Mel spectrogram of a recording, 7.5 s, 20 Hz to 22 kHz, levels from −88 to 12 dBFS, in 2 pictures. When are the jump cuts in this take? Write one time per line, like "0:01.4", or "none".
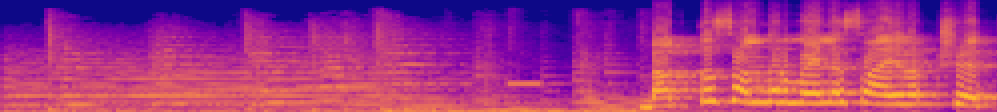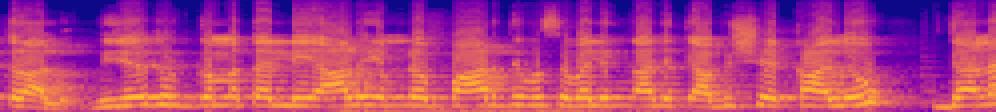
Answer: none

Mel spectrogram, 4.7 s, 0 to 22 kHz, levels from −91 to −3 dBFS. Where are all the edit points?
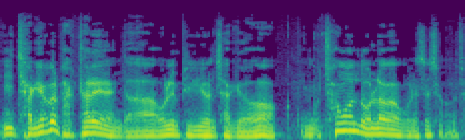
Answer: none

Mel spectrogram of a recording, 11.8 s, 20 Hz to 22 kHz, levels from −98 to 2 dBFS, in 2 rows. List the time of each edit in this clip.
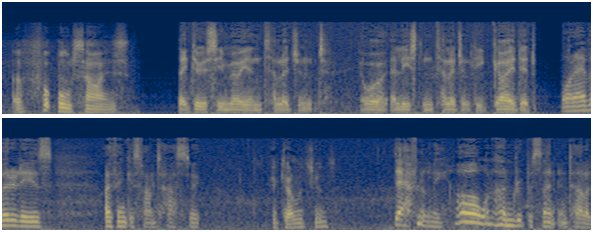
none

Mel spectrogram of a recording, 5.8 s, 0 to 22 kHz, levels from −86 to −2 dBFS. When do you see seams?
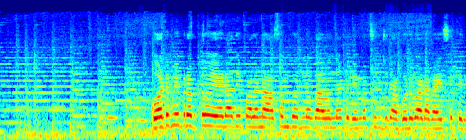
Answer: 0:01.5

